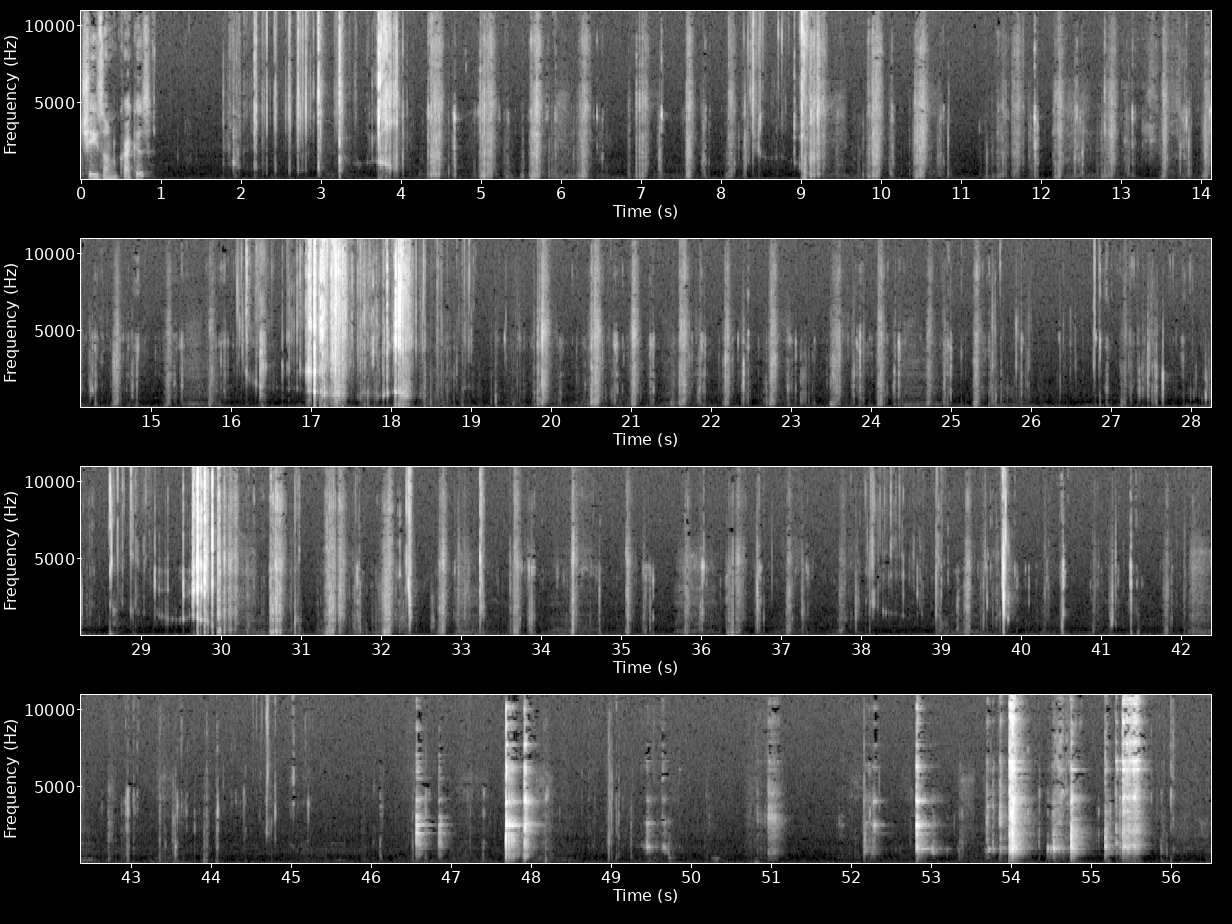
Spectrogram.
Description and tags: eating cheese and crackers carolyn
Cheese on rice crackers nice and crunchy - this is the raw noise recorded in mono and doubled over to stereo on audacity for you to play with.
You may use this for anything provided it is not graphic or porn! Comment here so I can check out your work! Have fun.
chewing, crunch, crunching, eating, food, munching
